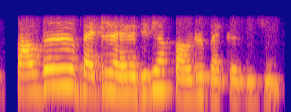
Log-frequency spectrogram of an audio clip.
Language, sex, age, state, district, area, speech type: Hindi, female, 45-60, Madhya Pradesh, Balaghat, rural, conversation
